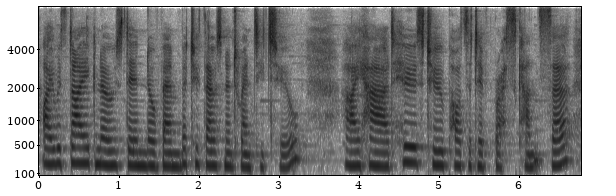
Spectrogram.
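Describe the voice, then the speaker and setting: A woman's voice: mid-range voice, steady tone, unhurried, dark tone. A woman in her forties chatting about her own experience as a patient, hesitant, with fillers. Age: 40s. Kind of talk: casual chat.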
